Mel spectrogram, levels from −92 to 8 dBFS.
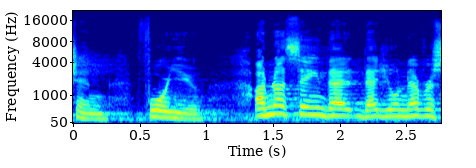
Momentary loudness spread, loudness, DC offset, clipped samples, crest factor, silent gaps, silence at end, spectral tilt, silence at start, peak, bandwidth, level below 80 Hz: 13 LU; -34 LUFS; under 0.1%; under 0.1%; 18 dB; none; 0 s; -5 dB/octave; 0 s; -16 dBFS; 18 kHz; -80 dBFS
